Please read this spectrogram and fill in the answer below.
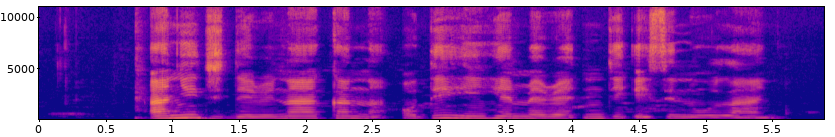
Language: Igbo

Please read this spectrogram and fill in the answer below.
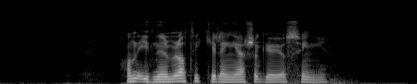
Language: Norwegian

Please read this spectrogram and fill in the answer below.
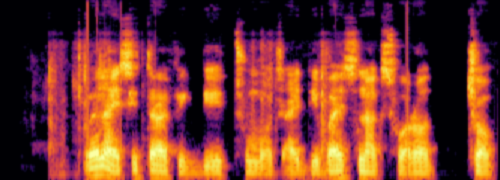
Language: Nigerian Pidgin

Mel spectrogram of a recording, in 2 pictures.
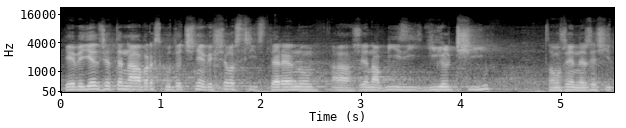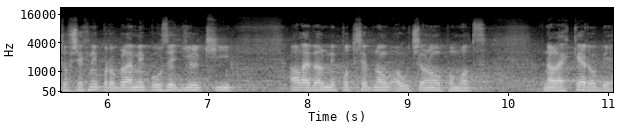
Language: Czech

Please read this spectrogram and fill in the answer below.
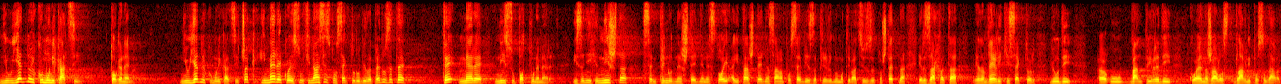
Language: Serbian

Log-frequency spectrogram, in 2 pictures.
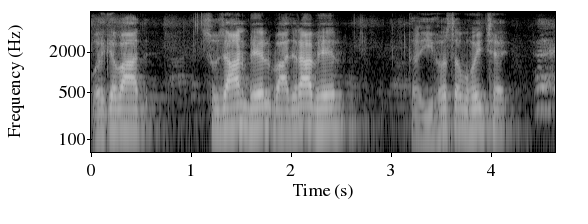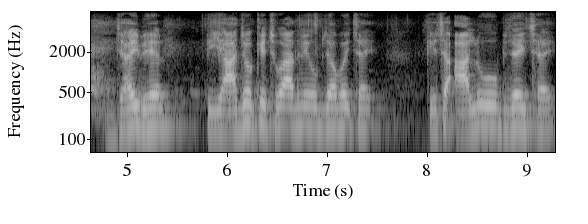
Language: Maithili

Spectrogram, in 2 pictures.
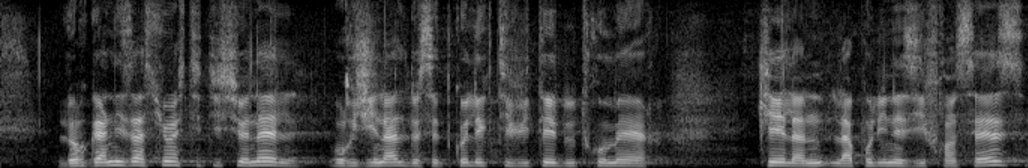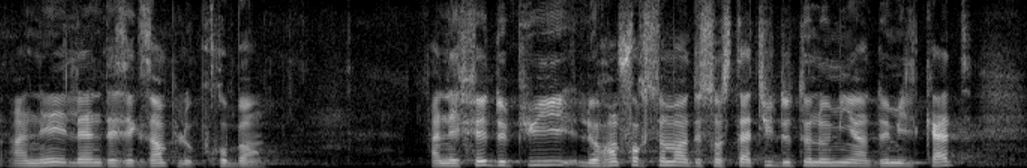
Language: French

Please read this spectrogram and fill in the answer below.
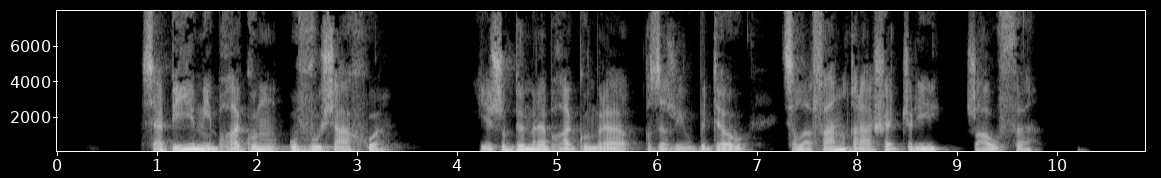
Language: Kabardian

